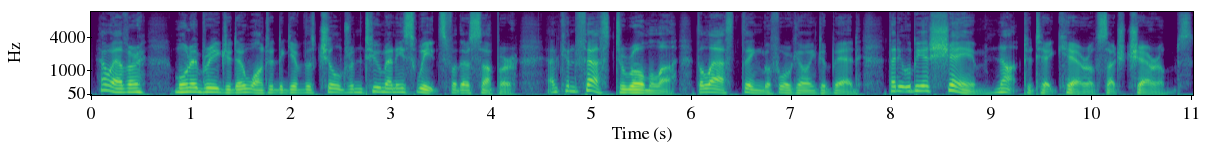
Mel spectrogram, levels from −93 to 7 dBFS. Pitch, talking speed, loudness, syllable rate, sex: 120 Hz, 205 wpm, -19 LUFS, 5.7 syllables/s, male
